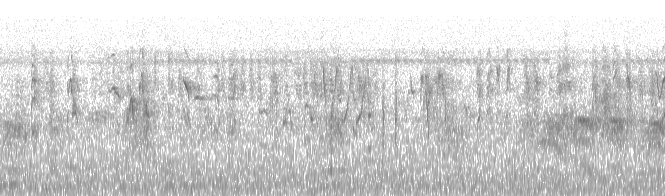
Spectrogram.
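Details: Morning birdsong around a farmhouse, many high chirps and quick downward-sliding notes overlapping continuously against a faint steady background hiss.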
